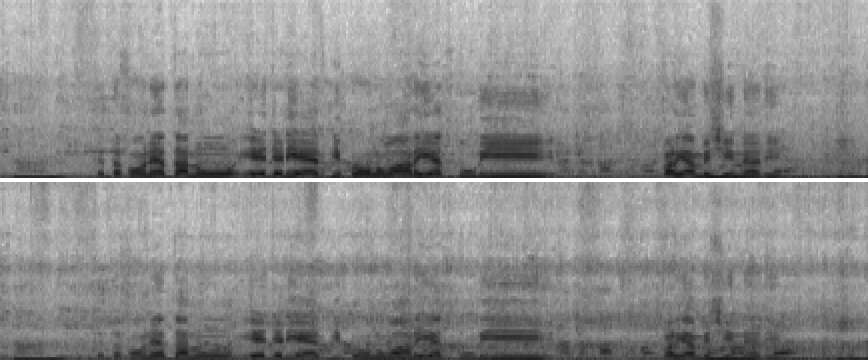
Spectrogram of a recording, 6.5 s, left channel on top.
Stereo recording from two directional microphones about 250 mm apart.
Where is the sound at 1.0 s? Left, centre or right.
Centre.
